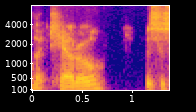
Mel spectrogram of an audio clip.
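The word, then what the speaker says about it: Q'ero: meet a group of indigenous people called the Quero. This is spelled Q apostrophe ERO.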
